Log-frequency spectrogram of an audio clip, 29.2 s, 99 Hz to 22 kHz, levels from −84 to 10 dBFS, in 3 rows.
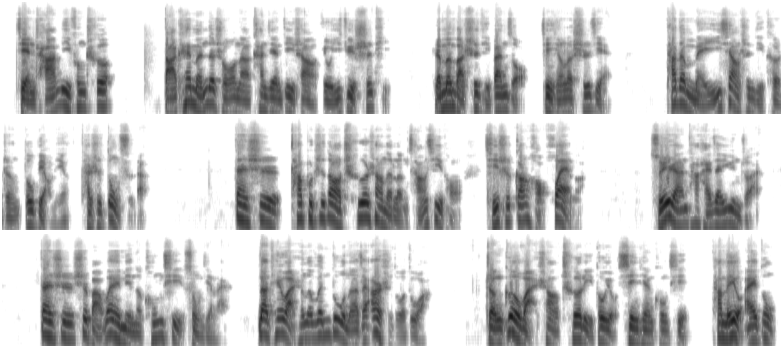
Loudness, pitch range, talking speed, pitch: -16 LUFS, 125-180 Hz, 245 characters per minute, 150 Hz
